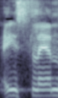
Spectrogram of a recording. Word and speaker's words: island: dibacanya hours eh ial dewasanya ada esnya tidak diucapkan Ilen ada Island harusnya lebih ditetapkannya Airlines itu banyak dalam bahasa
